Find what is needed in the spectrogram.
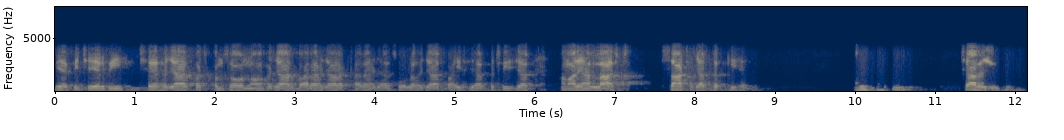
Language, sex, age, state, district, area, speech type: Hindi, male, 30-45, Uttar Pradesh, Azamgarh, rural, conversation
